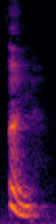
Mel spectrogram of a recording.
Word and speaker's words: een: a house you would write like this but pronounce it un but when you want to say one house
